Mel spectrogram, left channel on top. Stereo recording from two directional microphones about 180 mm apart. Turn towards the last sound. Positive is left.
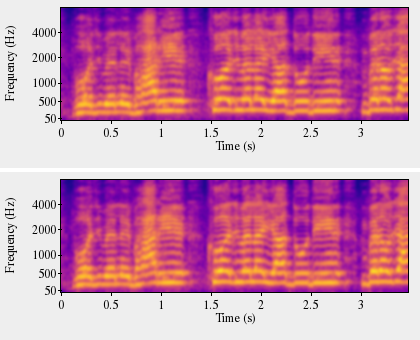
turn(degrees=-15)  # may be behind; listen again after turning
